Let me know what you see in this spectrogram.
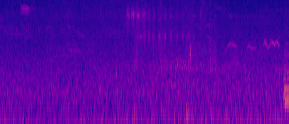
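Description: Faint outdoor garden ambience with small birds chirping: a quick run of ticking notes about two and a half seconds in, and a few short warbling chirps near the end.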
